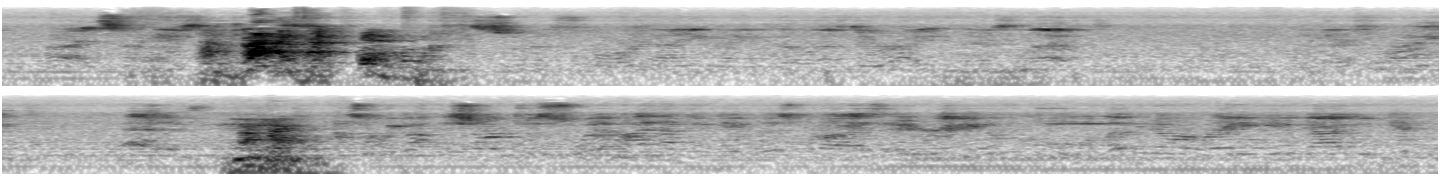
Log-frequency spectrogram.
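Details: Noisy male Siberian Husky reacting to a female in heat: a loud, strained bark-howl burst early on, a second shorter outburst several seconds later, and people chatting quietly between the calls.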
